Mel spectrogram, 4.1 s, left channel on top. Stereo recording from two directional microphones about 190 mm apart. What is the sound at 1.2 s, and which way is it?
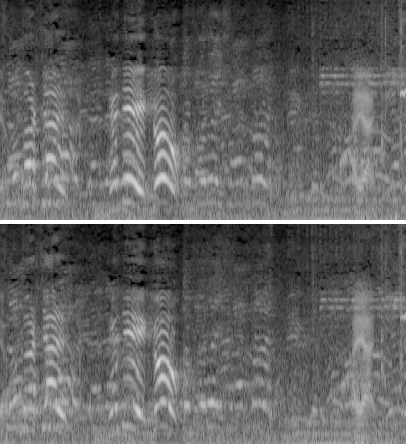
Speech, 20° left (ahead or behind).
